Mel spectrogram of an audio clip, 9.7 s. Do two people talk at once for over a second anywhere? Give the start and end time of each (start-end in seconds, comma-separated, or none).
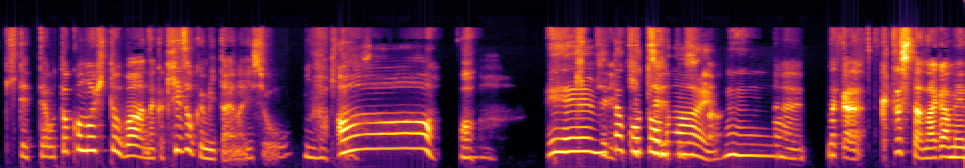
5.7-7.3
